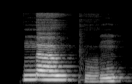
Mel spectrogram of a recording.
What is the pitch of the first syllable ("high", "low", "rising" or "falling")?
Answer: high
